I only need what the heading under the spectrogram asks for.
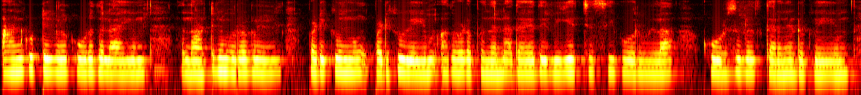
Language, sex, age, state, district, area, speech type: Malayalam, female, 30-45, Kerala, Kannur, rural, spontaneous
